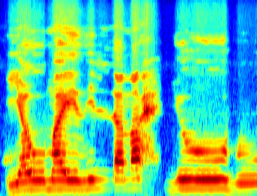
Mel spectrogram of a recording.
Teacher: یہاں جیم اور با کو ہم ایک الف تک کھینچ کر پڑھیں گے کیونکہ یہاں پہ واو مدہ ہو رہا ہے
